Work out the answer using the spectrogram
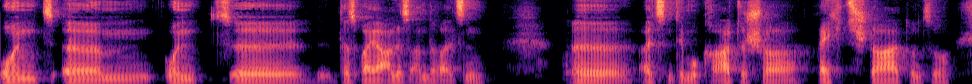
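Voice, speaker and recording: A man talks at a very slow pace in a fairly low pitch. His intonation stays monotone and flat. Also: very clean recording, silent background. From East Germany. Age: 40s. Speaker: book fair director. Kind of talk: interview. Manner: hesitant, many fillers.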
